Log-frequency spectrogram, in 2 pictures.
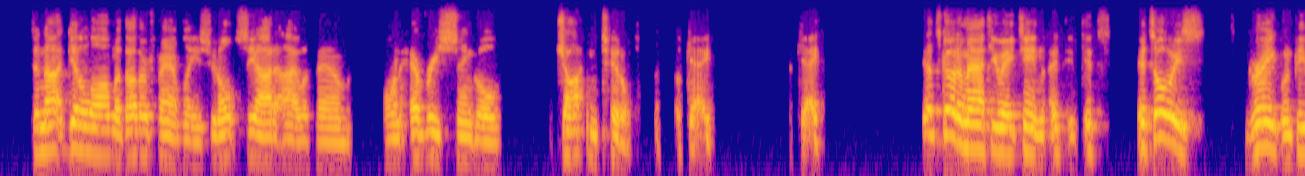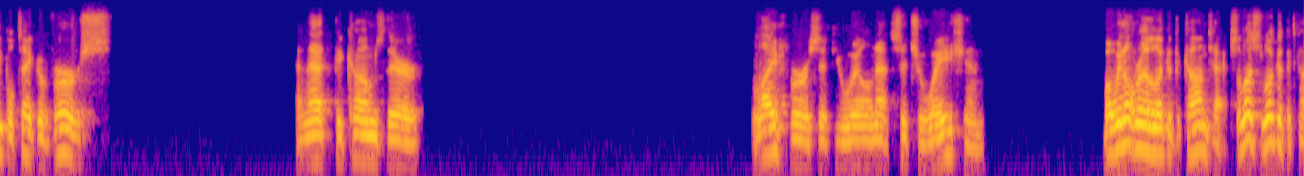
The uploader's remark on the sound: Sermon delivered at Pilgrim Baptist Church on Thursday, April 28, 2022 at 6 pm.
